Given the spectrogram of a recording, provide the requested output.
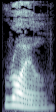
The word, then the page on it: royal: anglais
